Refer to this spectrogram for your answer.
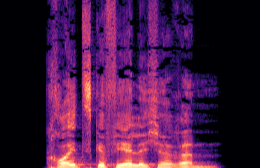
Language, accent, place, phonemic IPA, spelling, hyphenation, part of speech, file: German, Germany, Berlin, /ˈkʁɔɪ̯t͡s̯ɡəˌfɛːɐ̯lɪçəʁəm/, kreuzgefährlicherem, kreuz‧ge‧fähr‧li‧che‧rem, adjective, De-kreuzgefährlicherem.ogg
- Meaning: strong dative masculine/neuter singular comparative degree of kreuzgefährlich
